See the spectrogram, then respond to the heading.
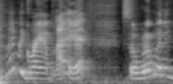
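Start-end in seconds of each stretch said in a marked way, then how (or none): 0.1-1.2 drawn-out, swooping impression voice; Joe Exotic. Vlogger reaching for heat protector in a playful celebrity impression. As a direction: put on a slow, lilting character drawl. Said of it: "In my Joe Exotic voice".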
